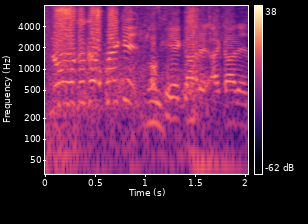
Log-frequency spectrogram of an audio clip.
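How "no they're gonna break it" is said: alarmed shout. Real, not acted. Panicked gamer teammate.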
